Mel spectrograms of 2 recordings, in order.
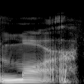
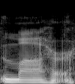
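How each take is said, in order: First: The name is said as one syllable, like 'Mar'. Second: The name is said as two syllables, like 'Ma-her'. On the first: The speaker calls it right. "you're supposed to pronounce that Mar" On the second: The speaker calls it wrong. "Not Maher"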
